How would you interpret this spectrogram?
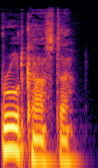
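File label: "broadcaster", British English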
